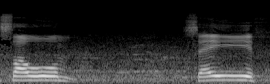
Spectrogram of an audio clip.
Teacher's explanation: الواو والياء إذا سكن وقبلهما فتح يسمى الواو والياء هذا حرف لين وفيه مد · Term: مد اللين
